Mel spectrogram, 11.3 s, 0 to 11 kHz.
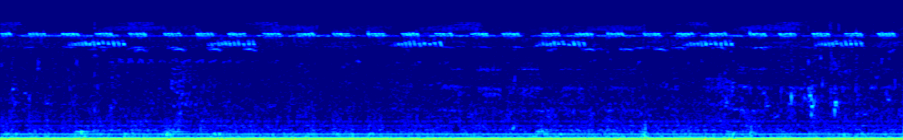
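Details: Several crickets chirping in the wilderness of eastern Botswana during the night of 21 May 2016, 02:30. Their sharp pulsed chirps repeat steadily at high pitch, with lower chirping nearby and a persistent low drone.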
